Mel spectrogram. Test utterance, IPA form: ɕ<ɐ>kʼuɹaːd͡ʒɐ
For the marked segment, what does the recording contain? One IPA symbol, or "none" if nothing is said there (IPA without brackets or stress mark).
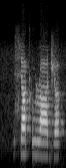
a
